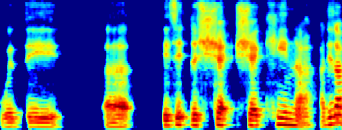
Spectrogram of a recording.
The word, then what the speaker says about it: Shekinah: So what we're saying is, during that period, reference to the ascension experience or contact with the is it the Shekinah? Did I pronounce that? Shekinah, yeah.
